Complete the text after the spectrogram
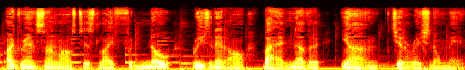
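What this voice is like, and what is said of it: Emotional, heavy-hearted voice. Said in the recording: “You can tell I'm a little emotional about this... my heart is heavy”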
